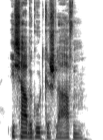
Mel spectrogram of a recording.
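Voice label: gut geschlafen, German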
